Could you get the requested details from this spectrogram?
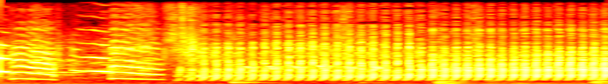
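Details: Yellow Waterslager canary sings two long falling whistles, then breaks into a fast, even, rolling trill of rapid pulses; faint low knocks behind.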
